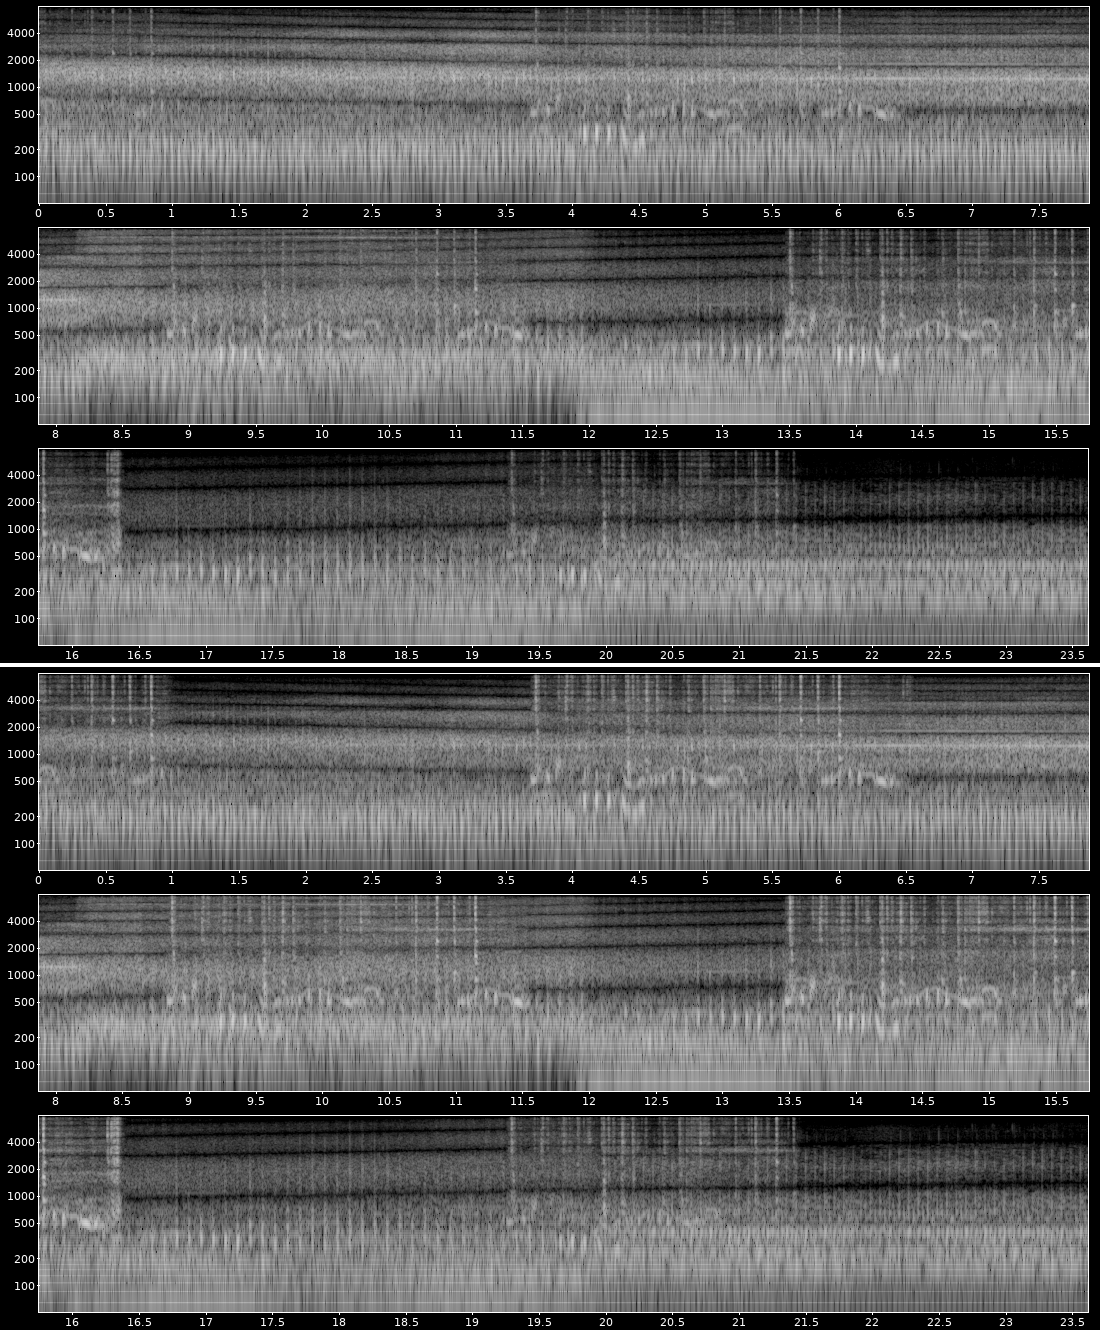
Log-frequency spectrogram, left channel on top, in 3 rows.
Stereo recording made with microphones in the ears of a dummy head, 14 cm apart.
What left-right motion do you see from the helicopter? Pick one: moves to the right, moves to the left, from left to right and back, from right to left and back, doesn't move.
moves to the right.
